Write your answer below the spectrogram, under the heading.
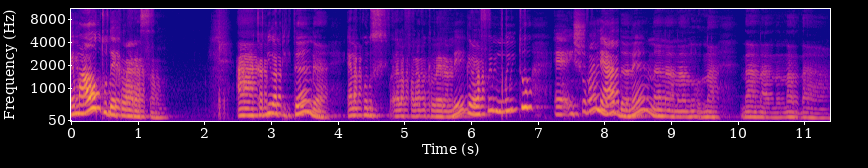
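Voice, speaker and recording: A woman speaks at a moderate pace and medium pitch, her voice making very wide pitch swings, with long, frequent pauses and audible room echo. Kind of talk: lecture and debate answer.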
